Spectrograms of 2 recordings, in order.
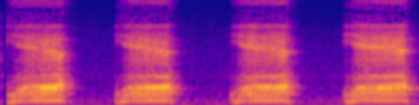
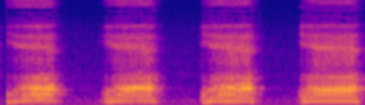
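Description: First: The voice is fuller and more forceful. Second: The voice is lighter and less forceful. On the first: "direct the sound to the area of your upper front teeth and your hard palate, like this" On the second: "You can do it in a more light way"

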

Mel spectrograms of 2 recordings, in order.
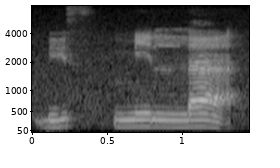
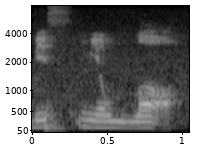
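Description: First: The 'lah' is pronounced thin and light. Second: The 'lah' is pronounced thick and heavy. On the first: The speaker calls it right. "Bunyinya begitu" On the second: The speaker calls it wrong. "Bukan Bismillah"

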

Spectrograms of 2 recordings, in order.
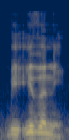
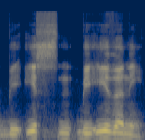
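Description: First: The first syllable is smooth with no echo. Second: The first syllable ends with a bouncing echo. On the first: The speaker calls it right. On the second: The speaker calls it wrong.

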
